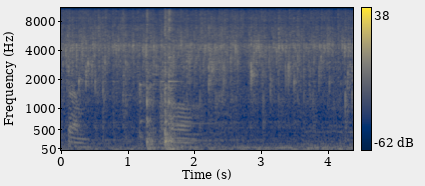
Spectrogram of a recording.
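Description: Battered mushroom pieces deep-frying in hot oil in a wok: a steady sizzle with fine spitting crackle, the grease spattering. A metal spatula stirs them, with a sharp knock about one and a half seconds in, and a couple of short voice-like sounds come near the start and at the knock.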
